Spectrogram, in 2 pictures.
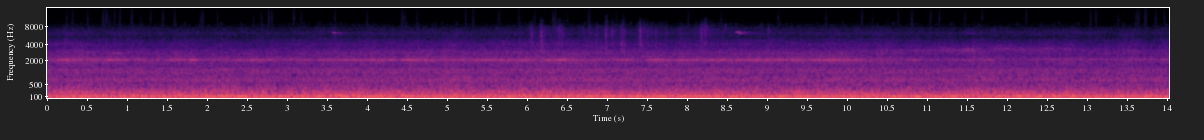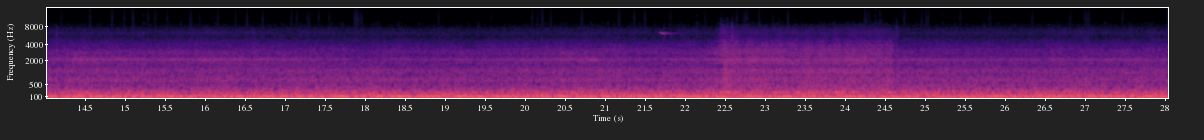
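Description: A train hums and rumbles steadily from inside the carriage.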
